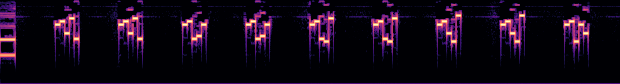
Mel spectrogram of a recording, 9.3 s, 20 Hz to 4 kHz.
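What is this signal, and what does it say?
Five-tone selective call (ZVEI), heard as quick runs of five tones, tones of about 70 ms. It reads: 89503 89503 89348 89348 89320 89320 89522 89522 89285
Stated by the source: ZVEI five-tone call 89220 received on an SDR, logged by feuerwehr-orlamuende.org (fire brigade Orlamünde).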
